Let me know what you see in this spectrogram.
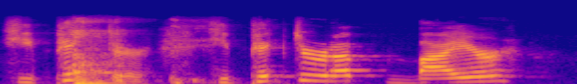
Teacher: one thing that you can do is drop your H's on her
